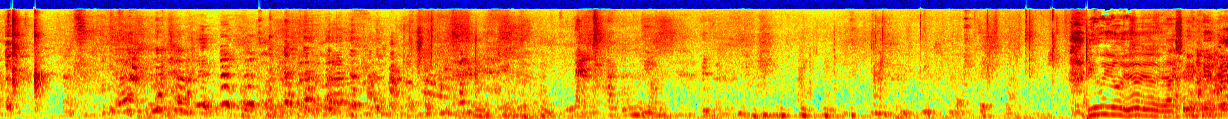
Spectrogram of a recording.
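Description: An elderly man talks with animation into a microphone.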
